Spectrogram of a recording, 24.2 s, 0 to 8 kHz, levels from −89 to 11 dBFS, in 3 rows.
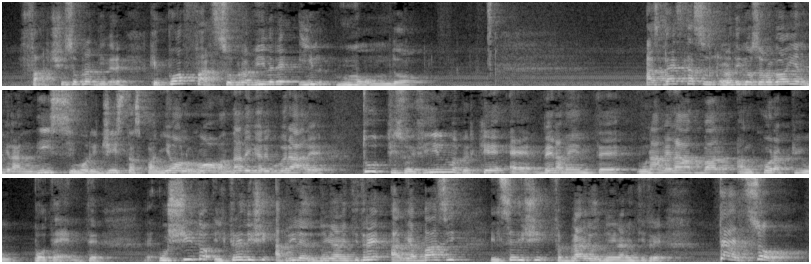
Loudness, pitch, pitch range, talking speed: -17 LUFS, 180 Hz, 150-220 Hz, 105 wpm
